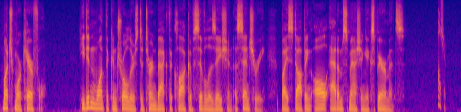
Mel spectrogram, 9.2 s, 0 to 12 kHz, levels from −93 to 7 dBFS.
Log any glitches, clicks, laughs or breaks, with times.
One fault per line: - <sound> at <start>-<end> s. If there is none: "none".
- chirp at 8.7-8.9 s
